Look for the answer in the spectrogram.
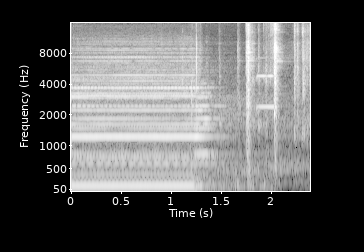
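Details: Harbor Freight air horn rewired so it no longer gives a warbling "Twilight Zone" tune; now a loud, steady single low blare held about a second and cut off cleanly, horn sounding properly with a solid tone.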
